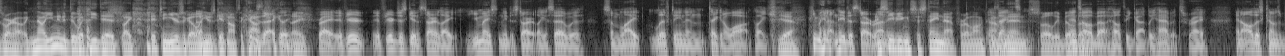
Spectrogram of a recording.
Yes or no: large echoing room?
no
